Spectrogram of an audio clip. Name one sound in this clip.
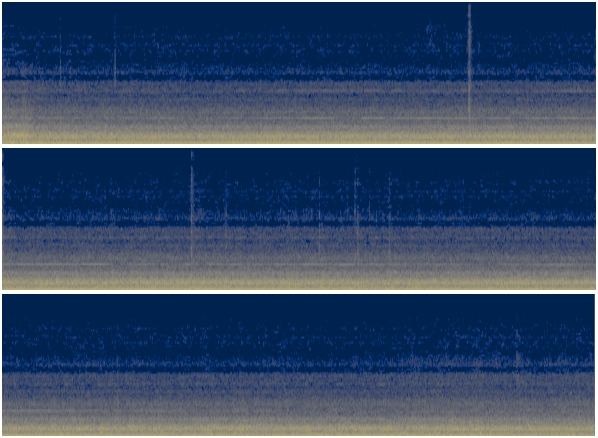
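A low steady hum drones inside the train carriage.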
